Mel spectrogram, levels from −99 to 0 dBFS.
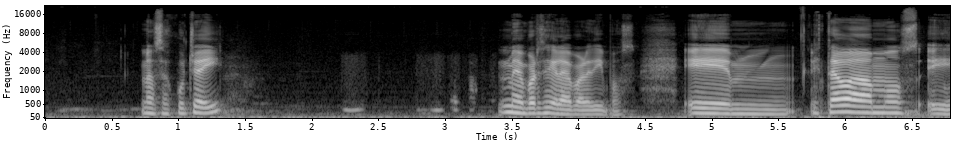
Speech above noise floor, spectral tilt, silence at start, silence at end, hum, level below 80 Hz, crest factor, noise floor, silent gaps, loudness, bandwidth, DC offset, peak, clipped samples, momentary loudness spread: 21 dB; -4 dB/octave; 0 s; 0 s; none; -46 dBFS; 22 dB; -46 dBFS; none; -24 LUFS; 20 kHz; under 0.1%; -6 dBFS; under 0.1%; 15 LU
